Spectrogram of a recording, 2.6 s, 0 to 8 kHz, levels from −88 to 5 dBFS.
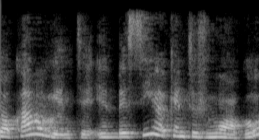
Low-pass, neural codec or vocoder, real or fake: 7.2 kHz; codec, 16 kHz, 1.1 kbps, Voila-Tokenizer; fake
